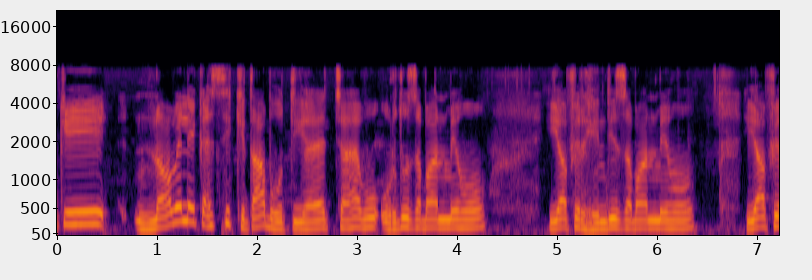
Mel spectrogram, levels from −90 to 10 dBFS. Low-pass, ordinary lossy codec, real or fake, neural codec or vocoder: none; none; real; none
